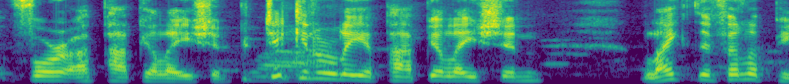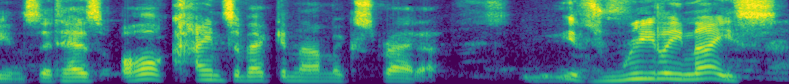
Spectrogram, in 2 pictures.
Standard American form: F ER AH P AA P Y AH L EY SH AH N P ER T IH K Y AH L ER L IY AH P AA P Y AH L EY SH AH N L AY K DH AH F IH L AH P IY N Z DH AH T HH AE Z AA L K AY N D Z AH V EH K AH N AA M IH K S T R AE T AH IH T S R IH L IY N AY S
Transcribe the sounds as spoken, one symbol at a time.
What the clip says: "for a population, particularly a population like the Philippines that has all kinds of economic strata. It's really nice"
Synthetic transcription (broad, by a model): F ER AH P AA P Y AH L EY SH AH N P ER T IH K Y L ER L IY AH P AA P Y AH L EY SH AH N L AY K DH AH F IH L AH P IY N Z DH AH T HH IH Z AA L K AY N D Z AH V EH K AH N AA M IH K S T R AE T AH IH T S R IH L IY N AY S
